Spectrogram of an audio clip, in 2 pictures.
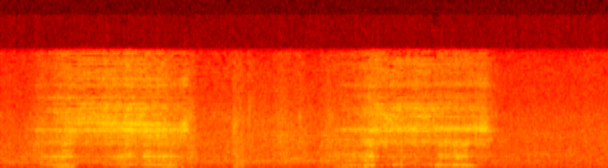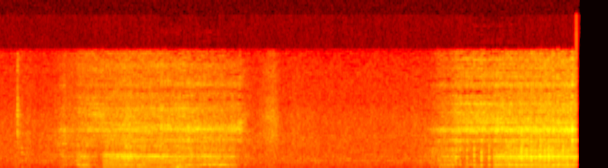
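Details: Irregular rough snoring breaths, some buzzing and fluttering, in a quiet room from a sleeping man; snoring.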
